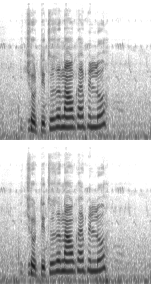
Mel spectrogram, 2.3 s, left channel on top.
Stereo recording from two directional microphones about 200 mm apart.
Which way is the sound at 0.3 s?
20° left (ahead or behind).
